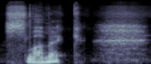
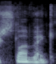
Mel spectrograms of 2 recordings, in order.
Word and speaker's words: Slevik: name into Google slovic sleev i k you spell it how it sounds and you'll find all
